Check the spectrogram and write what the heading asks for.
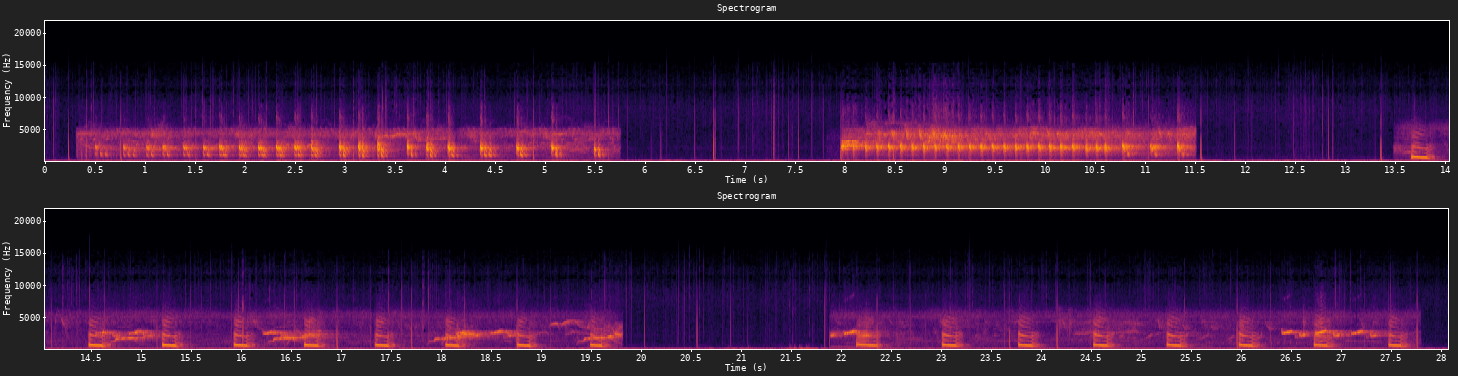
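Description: A yellow-billed cuckoo, nicknamed Rain Crow, a shy woodland bird, calls in loud, rapid series of hollow, knocking notes, several bursts separated by short silences, one a steady rattling run, the others slowing into distinct clucks. No voices.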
